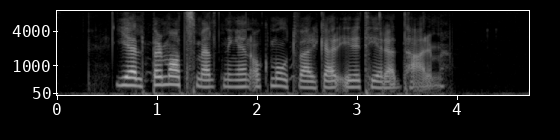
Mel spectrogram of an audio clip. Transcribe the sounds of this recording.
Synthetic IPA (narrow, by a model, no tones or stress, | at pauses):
jɛlpəɾmɑːt̪smɛlt̪nɪŋənʔɔ̰kmuːt̪væɾkaɾʔɪ̰ɾɪt̪ʰeːɾa̰d̪̚t̪ʰa̰ɾm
